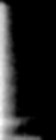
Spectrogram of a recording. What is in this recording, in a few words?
button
